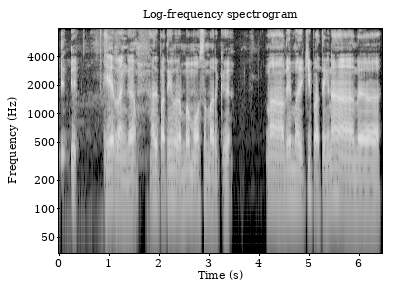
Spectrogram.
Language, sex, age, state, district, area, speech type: Tamil, male, 30-45, Tamil Nadu, Perambalur, rural, spontaneous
